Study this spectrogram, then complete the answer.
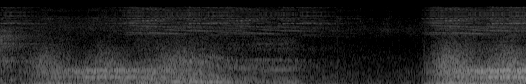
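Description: Game spells whoosh and hum.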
